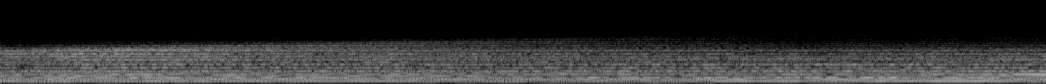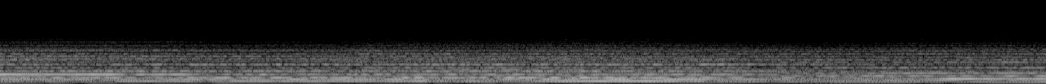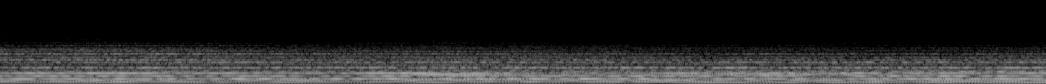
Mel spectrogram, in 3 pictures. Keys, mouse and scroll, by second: 0.4-0.9 middle drag, 1.5-3.1 drag, 4.5-5.8 middle drag, 6.5 click, 6.9-7.7 middle drag, 6.9-7.3 scroll up 1, 8.3 s, 12.8 click, 13.1-13.9 scroll down 1, 14.1 alt+z, 14.4-15.1 scroll down 2, 15.1-15.4 scroll up 2, 15.8 scroll up 1, 16.5 alt+z, 18.8 click, 19.2-19.9 middle drag, 20.3 middle click, 22.1 KP_7, 23.4-24.5 drag, 25.1 s, 27.0 click, 27.6-28.6 middle drag, 29.0-29.3 scroll down 1, 29.3-30.4 middle drag.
